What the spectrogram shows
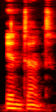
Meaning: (noun) 1. A cut or notch in the margin of anything, or a recess like a notch 2. A stamp; an impression
- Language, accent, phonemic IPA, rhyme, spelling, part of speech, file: English, US, /ɪnˈdɛnt/, -ɛnt, indent, noun / verb, En-us-indent.oga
